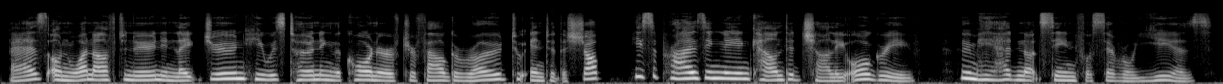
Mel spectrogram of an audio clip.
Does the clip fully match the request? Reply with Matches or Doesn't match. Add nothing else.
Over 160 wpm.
Doesn't match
